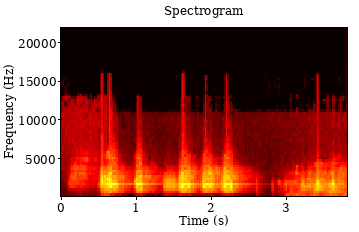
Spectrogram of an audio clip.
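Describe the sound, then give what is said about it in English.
A dog barks five times in a quick, uneven burst, loud, in response to a dog whistle that a human cannot hear. The barking then stops and a rougher, noisy scuffling sound follows. “Dog heard it, but I didn't.”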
